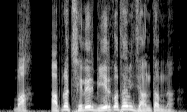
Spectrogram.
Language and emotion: Bengali, surprised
